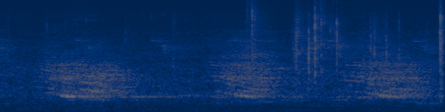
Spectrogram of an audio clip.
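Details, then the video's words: A mother cat gives a singing-like vocalizing of three long, wavering, drawn-out tones, each about a second, spaced roughly every one and a half seconds, with soft clicks near the end. "Mother cat seem to be singing karaoke"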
